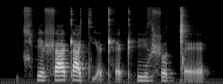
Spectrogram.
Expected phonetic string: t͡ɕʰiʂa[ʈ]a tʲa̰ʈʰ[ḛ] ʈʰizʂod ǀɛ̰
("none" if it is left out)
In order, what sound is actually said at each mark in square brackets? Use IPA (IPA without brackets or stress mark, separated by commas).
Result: ʈ, ɛ̰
